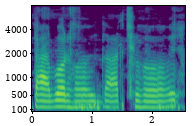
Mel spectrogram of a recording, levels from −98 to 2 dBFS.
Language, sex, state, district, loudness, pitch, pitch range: Maithili, female, Bihar, Samastipur, -20 LUFS, 170 Hz, 165-180 Hz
